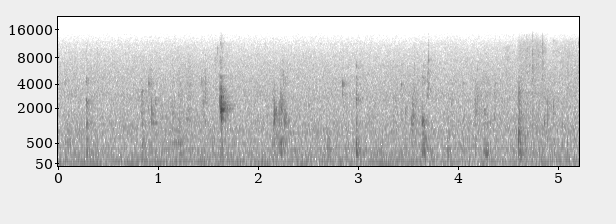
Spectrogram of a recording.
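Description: Faint, irregular crunches and clicks of a person chewing a caramel, coconut and almond snack bar.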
